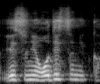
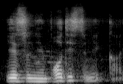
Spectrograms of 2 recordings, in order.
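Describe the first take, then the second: First: 예수님 어디 있습니까 raised higher, 어디 pushed up like calling out; higher pleading cry. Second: 예수님 어디 있습니까 said softer, a quiet hurt question; soft plaintive plea. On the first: Preacher voicing a believer crying to Jesus, higher pleading call. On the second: Preacher voicing a believer crying to Jesus, quiet lament. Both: Retold or imitated. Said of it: "하며 울고 있는 겁니까".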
